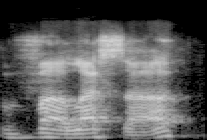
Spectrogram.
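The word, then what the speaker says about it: Wałęsa: I know it looks like Walesa, but it's pronounced Walesa.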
